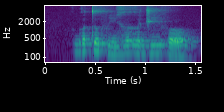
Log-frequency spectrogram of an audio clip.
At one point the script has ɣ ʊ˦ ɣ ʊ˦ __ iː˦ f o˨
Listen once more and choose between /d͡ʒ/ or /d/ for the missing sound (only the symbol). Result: d͡ʒ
